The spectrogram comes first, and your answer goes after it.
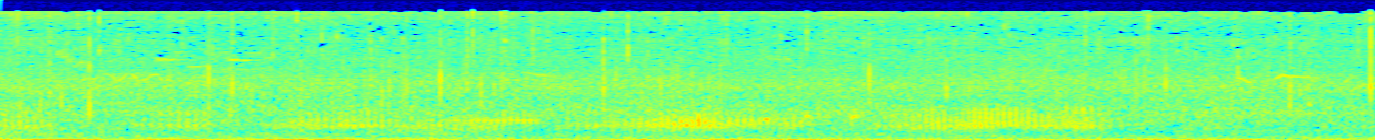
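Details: Several low, buzzy frog croaks rise and fade in loose pulses every second or two, partly masked by a constant deep rumbling background.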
